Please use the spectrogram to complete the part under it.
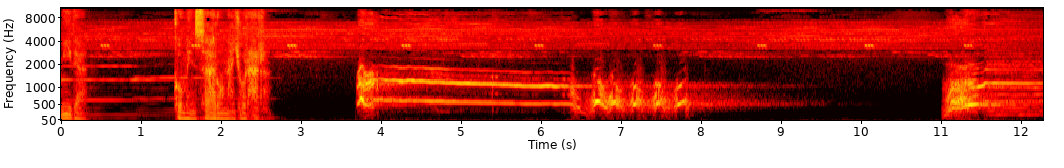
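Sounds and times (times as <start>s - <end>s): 
speech: 0.0s - 0.4s, 1.4s - 2.7s
steady high chirr of night insects: 0.0s - 12.2s
dogs howling at night: 3.7s - 8.0s, 11.0s - 12.2s.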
